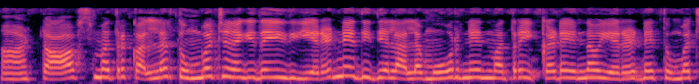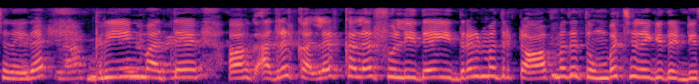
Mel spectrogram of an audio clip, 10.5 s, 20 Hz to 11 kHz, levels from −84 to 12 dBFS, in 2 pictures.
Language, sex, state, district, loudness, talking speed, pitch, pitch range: Kannada, female, Karnataka, Dharwad, -13 LUFS, 165 wpm, 285 Hz, 260-305 Hz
